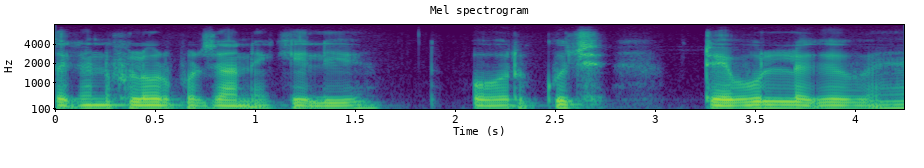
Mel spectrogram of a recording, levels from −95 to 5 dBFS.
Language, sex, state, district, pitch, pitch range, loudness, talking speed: Hindi, male, Jharkhand, Deoghar, 105 Hz, 105-110 Hz, -17 LUFS, 170 wpm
